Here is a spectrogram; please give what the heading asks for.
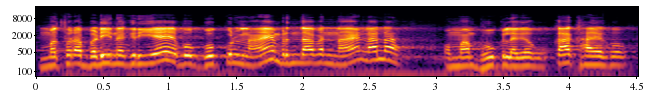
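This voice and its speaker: Preacher man doing a worried loving mom, soft talk, highish bright voice, roomy hall echo. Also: a little fast. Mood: fussing. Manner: soft, tender, fussing. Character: loving worried mother, middle-aged woman, tender. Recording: long hall reverb with faint music.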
